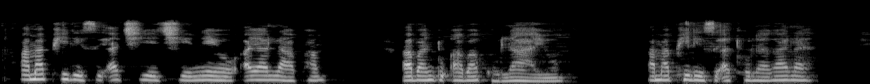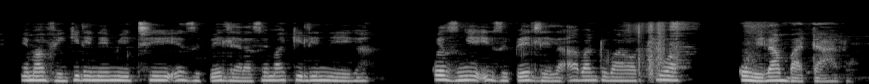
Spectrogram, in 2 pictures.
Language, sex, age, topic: North Ndebele, female, 36-49, health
